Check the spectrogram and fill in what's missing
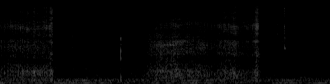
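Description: A utility knife blade scrapes along a solid, very dry blue bar of soap held in the hand, shaving off powdery dry flakes. The sound is a quiet, bright, crackly rasp that comes in sweeps, broken by a few short, sharp ticks as the blade catches and breaks free.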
